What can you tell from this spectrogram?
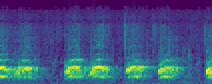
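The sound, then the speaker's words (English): A dog named Chris, a scent-tracking dog, gives a run of about six short, tonal, mid-pitched yelps and whines in a steady, uneven rhythm, fairly loud, with no talking over them. “There's a dog that can follow a scent from here to kingdom come.”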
